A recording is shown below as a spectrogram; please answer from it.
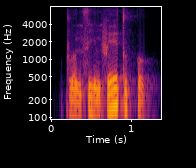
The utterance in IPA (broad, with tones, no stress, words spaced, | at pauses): klo˩˦nsiː˨˩nfeː˥˩tu˥˩k̚ ʔo˨˩k̚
